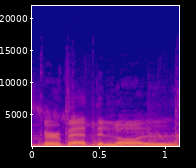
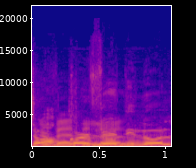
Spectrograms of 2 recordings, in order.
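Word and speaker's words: carvedilol: Actually, it is pronounced as Cvedilol. Curved LOLol. Yes. For everyone's din pong um information, it's Curvedy Lol ay gamot para siya.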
